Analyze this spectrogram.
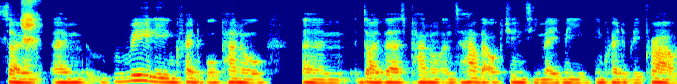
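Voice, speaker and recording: A man talks at a fairly quick pace. His voice is somewhat breathy. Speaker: webinar moderator. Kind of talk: online panel discussion. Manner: hesitant, with fillers.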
